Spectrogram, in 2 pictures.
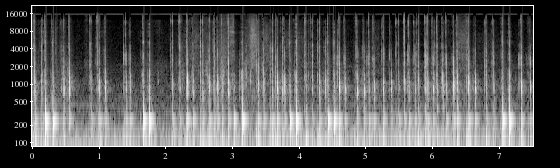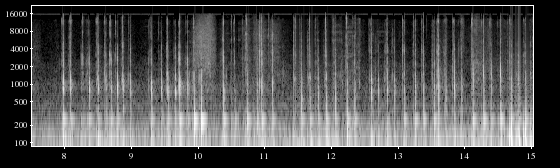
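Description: Both hands type rapidly with their fingertips on a compact 68-key DK68 mechanical keyboard with black and pink plastic keycaps, dampened silent switches and a small hollow case. The result is a dense, continuous stream of soft, muted, thuddy key taps that are mostly low in tone and die away almost instantly. A faint steady low hum sits underneath throughout.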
